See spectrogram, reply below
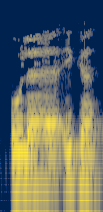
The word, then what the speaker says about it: أولئك: الدايرة لو شفتها في المصحف على الحرف هيبقى معناها إن الحرف ده كأنه مش موجود وما بيتنطقش، زي مثلا أولئك، الواو عليها دايرة وإحنا فعلا مش بننطقها.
